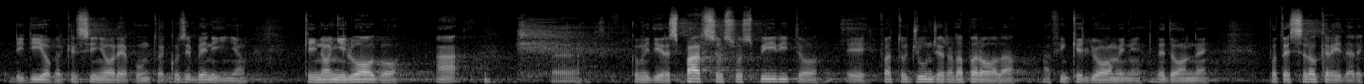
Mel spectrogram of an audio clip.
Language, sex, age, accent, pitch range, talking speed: Italian, male, 50-69, native, 105-120 Hz, 145 wpm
